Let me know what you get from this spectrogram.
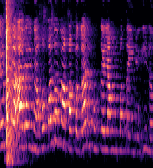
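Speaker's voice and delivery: worked-up ranting.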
